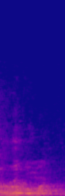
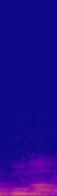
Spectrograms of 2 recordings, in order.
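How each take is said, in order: First: Ruguma with the weight on the first syllable, RU-guma; wrong stress on Ruguma. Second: Ruguma with the weight on the middle, ru-GU-ma; stress on second syllable. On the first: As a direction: lean on the opening RU of Ruguma. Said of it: "the stress goes automatically on the first". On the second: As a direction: hit the GU of Ruguma. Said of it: "So it's on the second". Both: Shown as a demonstration.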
